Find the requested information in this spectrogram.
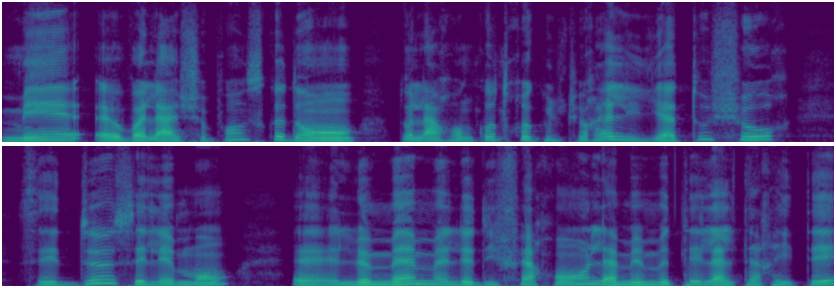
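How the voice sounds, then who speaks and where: A woman with a non-native accent speaks at a fairly slow pace with ordinary pitch variation, on a very clean recording with a silent background and a dry, close sound with no echo. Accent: foreign accent in French. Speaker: round table panelist. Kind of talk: panel discussion. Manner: halting, many hesitations.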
